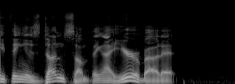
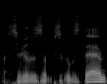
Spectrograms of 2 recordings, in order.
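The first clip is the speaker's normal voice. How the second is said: soft, low-key run-through; mumbled catchphrase; 4 semitones lower, 8 dB quieter, much faster than usual. Acted. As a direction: toss it off half under the breath. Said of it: "say it how we say it".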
